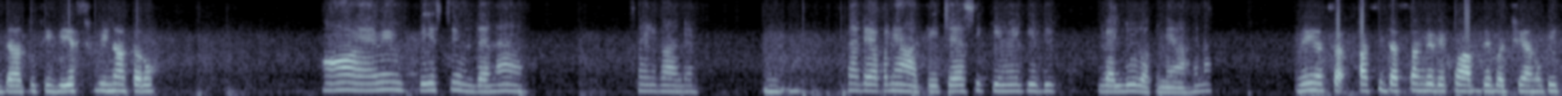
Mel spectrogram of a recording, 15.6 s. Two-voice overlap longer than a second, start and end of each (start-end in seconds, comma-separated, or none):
none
